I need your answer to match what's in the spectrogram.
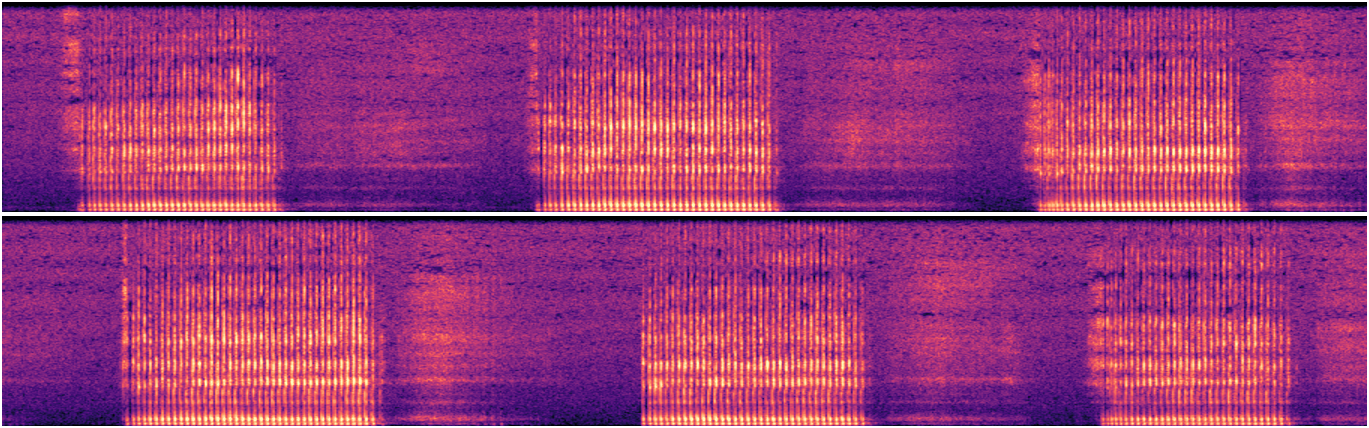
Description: Our bulldog Stanley snoring like a lord in the couch beside me!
